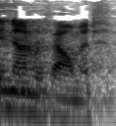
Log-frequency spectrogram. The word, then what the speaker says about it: non-refoulement: If your goal is to avoid running, I don't know how to pronounce that word, is it refoulement? – I think it's like scientia, Your Honor. Everyone has their own approach. – How do you say it? – I say non-refoulement. – Okay, refoulement. Okay.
